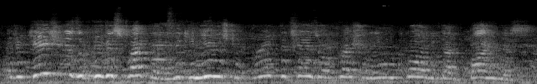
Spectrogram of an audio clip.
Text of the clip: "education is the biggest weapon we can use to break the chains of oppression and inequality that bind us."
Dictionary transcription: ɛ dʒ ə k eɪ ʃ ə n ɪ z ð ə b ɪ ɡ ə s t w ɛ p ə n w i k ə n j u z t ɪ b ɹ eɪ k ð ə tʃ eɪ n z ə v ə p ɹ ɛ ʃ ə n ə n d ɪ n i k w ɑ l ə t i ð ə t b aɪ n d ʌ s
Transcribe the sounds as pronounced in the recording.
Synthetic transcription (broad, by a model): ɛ dʒ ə k eɪ ʃ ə n ɪ z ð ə b ɪ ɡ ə s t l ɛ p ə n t k ə n j u z t ɪ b ɹ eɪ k ð ə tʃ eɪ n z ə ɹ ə f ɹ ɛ ʃ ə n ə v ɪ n k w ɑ l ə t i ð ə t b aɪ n ʌ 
